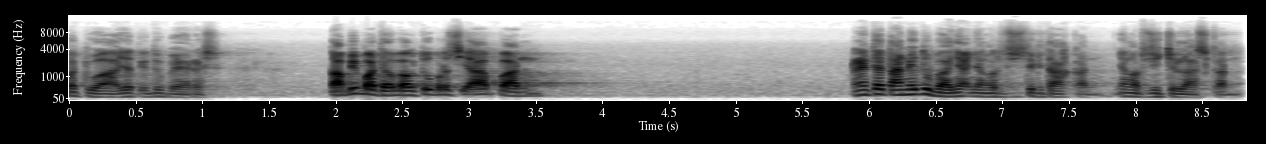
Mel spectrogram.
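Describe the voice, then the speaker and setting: An older man preaching a sermon in a large church, acting out quoted prayers with animated delivery. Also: medium pitch, creaky. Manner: animated preaching, acts out quoted prayers, mixes in Javanese words. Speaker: pastor. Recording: church sound system with long hall reverb.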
